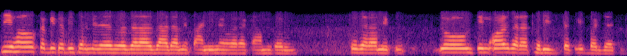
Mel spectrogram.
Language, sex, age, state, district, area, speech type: Urdu, female, 18-30, Telangana, Hyderabad, urban, conversation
